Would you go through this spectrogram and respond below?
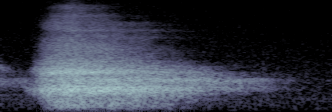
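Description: A single slow, deep breath during a guided sophrology relaxation session for stress management, a soft airy inhale swelling into a long, gradually fading exhale, close and alone.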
